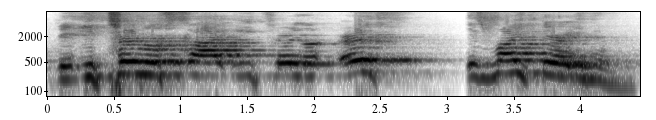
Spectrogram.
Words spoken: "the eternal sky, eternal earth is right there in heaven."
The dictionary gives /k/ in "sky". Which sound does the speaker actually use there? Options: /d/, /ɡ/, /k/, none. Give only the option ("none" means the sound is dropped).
none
